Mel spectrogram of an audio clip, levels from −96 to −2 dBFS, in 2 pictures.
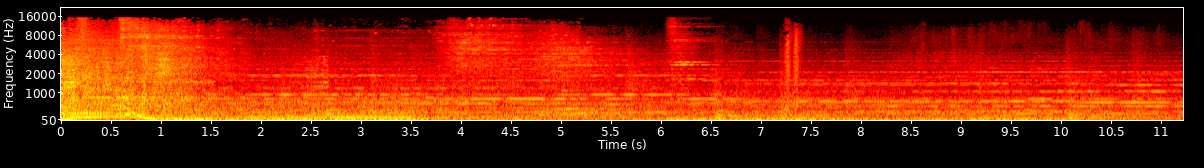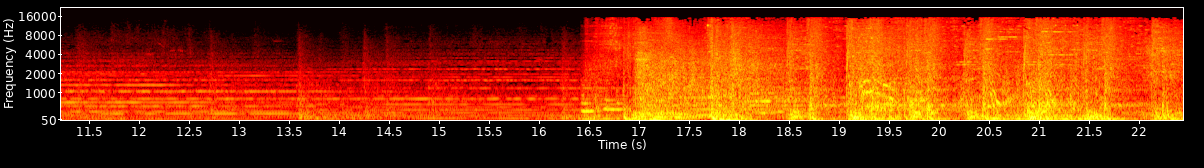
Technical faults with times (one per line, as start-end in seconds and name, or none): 5.09-5.27 compressed frames skipped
